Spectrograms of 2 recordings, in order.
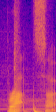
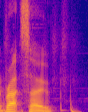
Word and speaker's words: Braco: this video but brat so it's written Bracco but I'm gonna say brat so because I think that is how it's pronounced and he's kind of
